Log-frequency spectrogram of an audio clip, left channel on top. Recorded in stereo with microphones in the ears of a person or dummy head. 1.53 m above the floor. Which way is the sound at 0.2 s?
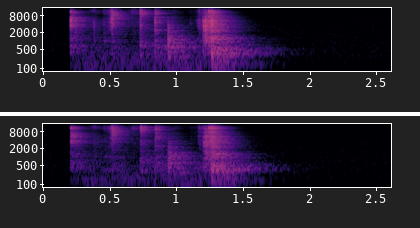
45° left (ahead or behind).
